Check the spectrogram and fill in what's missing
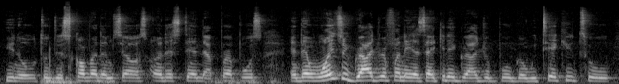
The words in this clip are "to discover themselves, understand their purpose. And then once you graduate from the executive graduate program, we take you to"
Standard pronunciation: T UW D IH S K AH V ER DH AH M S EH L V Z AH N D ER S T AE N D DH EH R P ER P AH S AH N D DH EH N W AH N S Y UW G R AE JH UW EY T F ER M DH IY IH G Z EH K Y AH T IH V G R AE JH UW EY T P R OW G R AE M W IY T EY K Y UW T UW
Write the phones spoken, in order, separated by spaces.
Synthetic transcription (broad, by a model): T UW D IH S K AH V ER DH AH M S EH L V Z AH N D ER S T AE N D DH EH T P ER P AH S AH N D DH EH N W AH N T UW G R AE JH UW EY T F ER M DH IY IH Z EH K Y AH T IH G R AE JH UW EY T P OW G AO W IY T EY K Y UW T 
